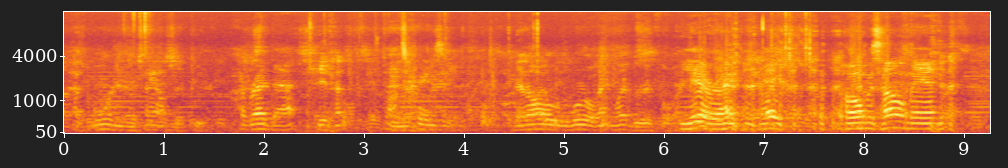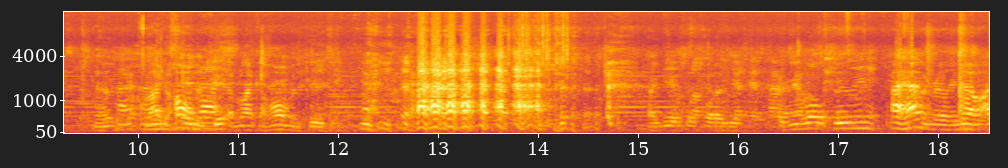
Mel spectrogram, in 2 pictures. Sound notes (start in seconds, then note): 6.1 men laughing; 12.0 both laugh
